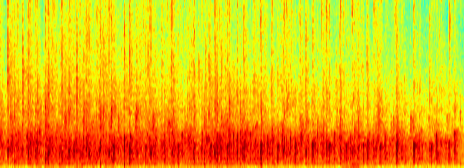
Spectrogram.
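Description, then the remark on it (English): Steady audience applause for the clergy, deacons and priests, at a ceremony, many hands clapping in a dense, even wash of sound that holds at a fairly loud level for several seconds without any voices. “Let's give our clergy a nice round of applause.”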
